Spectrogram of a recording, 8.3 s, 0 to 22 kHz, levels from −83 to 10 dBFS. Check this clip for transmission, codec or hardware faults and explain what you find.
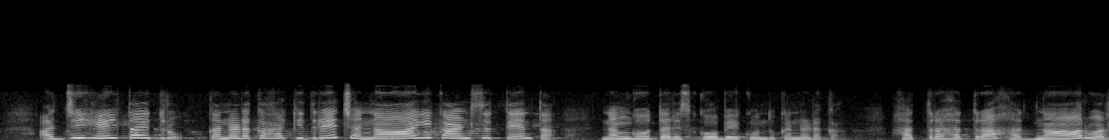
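One fault runs through the whole speech clip: echo with no canceller. The far end's loudspeaker output re-enters its microphone uncancelled, so each phrase returns around 150 ms later as a thin copy about 23 dB down, within the 8 kHz band limit of the call microphone processing.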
